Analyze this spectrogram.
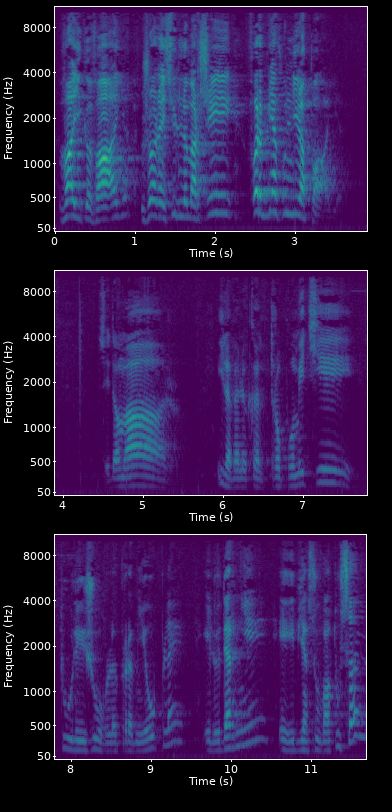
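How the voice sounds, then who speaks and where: An actor playing a talkative, sly, grumbling servant in a classical French verse comedy, theatrical and declamatory. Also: male voice, high voice, fairly bright tone. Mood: mock concern. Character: comic talkative male servant doorkeeper, sly, grumbling, sleepy.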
